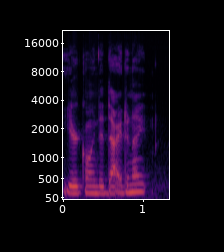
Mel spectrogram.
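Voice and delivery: ordinary talk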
